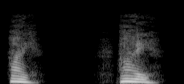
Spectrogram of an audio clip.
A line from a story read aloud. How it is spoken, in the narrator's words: the woman stammered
